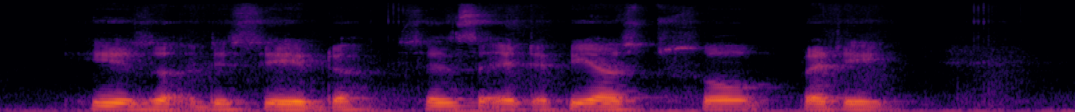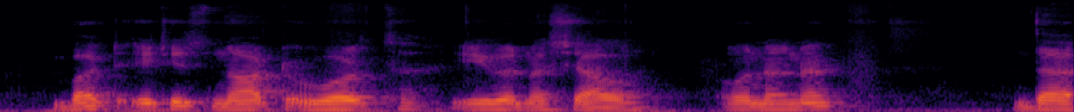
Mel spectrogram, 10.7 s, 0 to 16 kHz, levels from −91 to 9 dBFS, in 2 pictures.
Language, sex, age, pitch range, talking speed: Punjabi, male, 40-59, 90-100 Hz, 100 wpm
